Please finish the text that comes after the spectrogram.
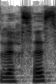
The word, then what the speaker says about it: Versace: Moi, je prononce Versas, mais ça se dit aussi Versace. Quel est ton processus créatif?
